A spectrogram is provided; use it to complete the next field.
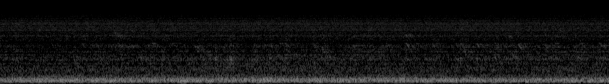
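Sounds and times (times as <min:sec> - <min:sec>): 
outdoor ambience: 0:00.0 - 0:06.0.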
